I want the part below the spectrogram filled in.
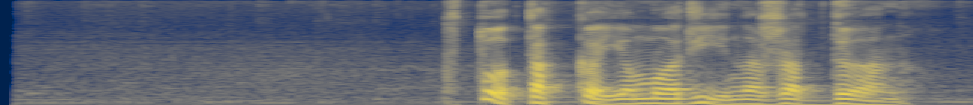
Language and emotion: Russian, angry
